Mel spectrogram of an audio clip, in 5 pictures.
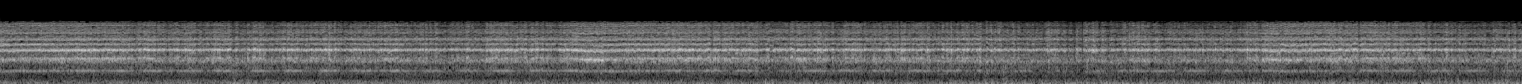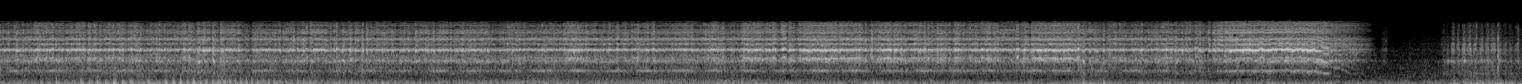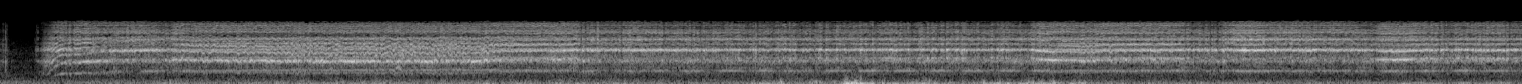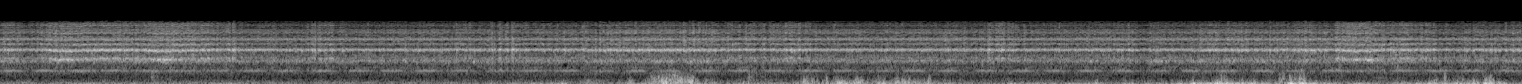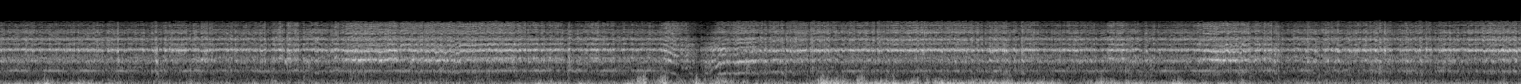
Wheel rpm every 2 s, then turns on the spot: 160, 170, 170, 170, 170, 170, 170, 170, 170, 170, 170, 170, 170, 160, 70, 60, 160, 160, 170, 170, 170, 170, 170, 170, 170, 170, 170, 170, 170, 170, 170, 170, 170, 150, 140, 170, 170, 170.
none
